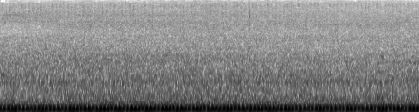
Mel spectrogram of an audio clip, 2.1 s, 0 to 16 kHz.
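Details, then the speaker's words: 2nd gen Ram 1500 after new serpentine belt fitted to cure a squeak: deep steady idle, no chirp or squeal from the belt drive; squeak fixed. "Let's start it up and see if it's going to make some noise. Well, as you can see, we're not squeaking. We are not squeaking."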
